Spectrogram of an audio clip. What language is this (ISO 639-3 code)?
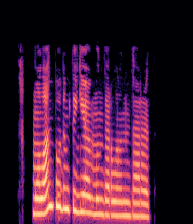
chm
